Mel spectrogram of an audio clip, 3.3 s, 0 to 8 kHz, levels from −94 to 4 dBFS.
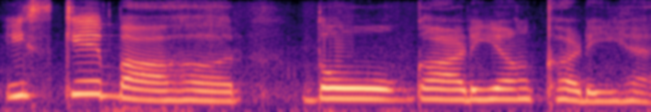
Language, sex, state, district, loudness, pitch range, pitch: Hindi, female, Punjab, Fazilka, -12 LUFS, 220-260 Hz, 240 Hz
